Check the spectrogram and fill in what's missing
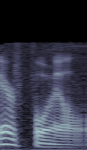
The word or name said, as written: airfoil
